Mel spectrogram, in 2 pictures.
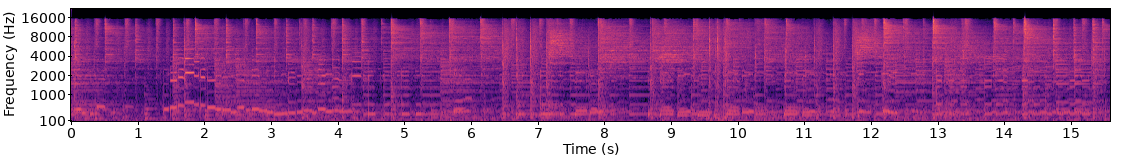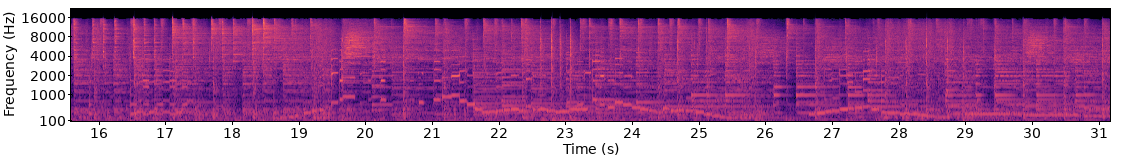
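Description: Live jazz with electric guitar, upright double bass and drum kit. The guitar plays quick melodic runs that climb and fall over the bass and drums.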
